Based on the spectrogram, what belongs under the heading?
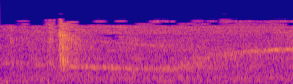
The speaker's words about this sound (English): by the way, since we're hearing a siren and it's, it's we're, we're, talking about it right now, a person, if you hear a siren, you have to daven. You have to daven at that moment because there's someone there's someone in trouble right now.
